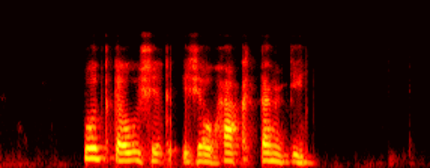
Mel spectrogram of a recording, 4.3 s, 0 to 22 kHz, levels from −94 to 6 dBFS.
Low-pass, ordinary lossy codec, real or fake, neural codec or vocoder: 7.2 kHz; Opus, 32 kbps; fake; codec, 16 kHz, 2 kbps, FreqCodec, smaller model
